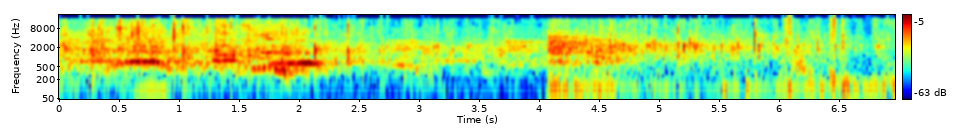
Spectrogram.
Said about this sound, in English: So give a great hand of applause to him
